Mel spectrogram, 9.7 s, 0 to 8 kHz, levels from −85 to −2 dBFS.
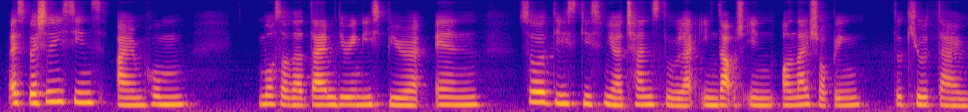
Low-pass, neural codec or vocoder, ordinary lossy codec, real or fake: none; codec, 16 kHz, about 1 kbps, DyCAST, with the encoder's durations; none; fake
